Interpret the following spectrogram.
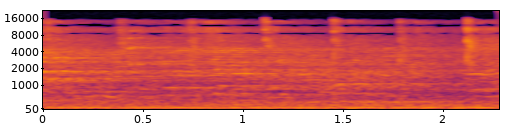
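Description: Badminton rackets hitting shuttlecocks in a large hall: a few sharp, irregular taps over a steady low hum, with voices in the background.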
